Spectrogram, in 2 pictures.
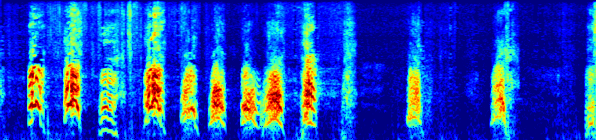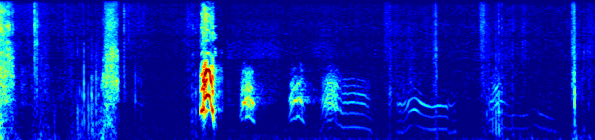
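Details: Obsessively playing with an ice chunk instead of its usual rocks, a border collie fires off a rapid run of about ten barks, then spaced single barks that taper into soft whines and quiet.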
